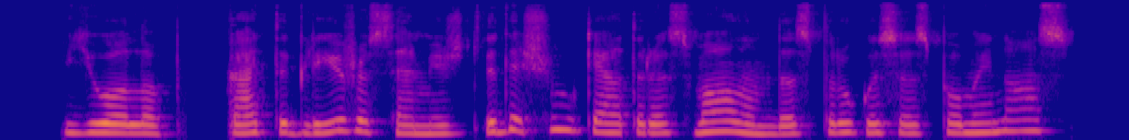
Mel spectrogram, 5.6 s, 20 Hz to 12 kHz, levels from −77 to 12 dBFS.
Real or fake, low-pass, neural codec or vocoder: fake; 10.8 kHz; codec, 24 kHz, 0.9 kbps, WavTokenizer, small release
